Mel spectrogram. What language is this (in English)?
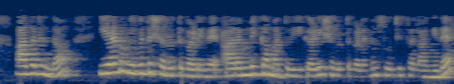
Kannada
